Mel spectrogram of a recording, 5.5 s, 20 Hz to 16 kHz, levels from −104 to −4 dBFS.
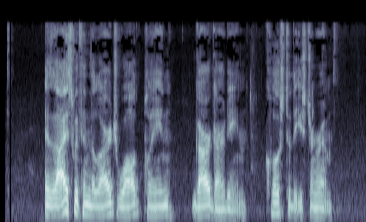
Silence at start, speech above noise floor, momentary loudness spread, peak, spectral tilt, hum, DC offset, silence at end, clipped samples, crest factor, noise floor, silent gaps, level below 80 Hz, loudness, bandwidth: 0.65 s; 40 dB; 16 LU; -4 dBFS; -5.5 dB/octave; none; under 0.1%; 0.5 s; under 0.1%; 20 dB; -62 dBFS; none; -58 dBFS; -23 LUFS; 11.5 kHz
